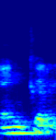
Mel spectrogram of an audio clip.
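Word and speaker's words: anchor: और इसी तरह से होल और इसी तरह से वुड और राइट और ये रिस्ट और इसी तरह से एंकर, इसमें एच नहीं पढ़ी जाएगी।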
